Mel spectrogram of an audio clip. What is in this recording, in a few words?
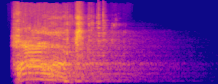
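vocal investigating projected; Enemies; Vocals; Warframe; Duviri; Dax; Vocal Set B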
